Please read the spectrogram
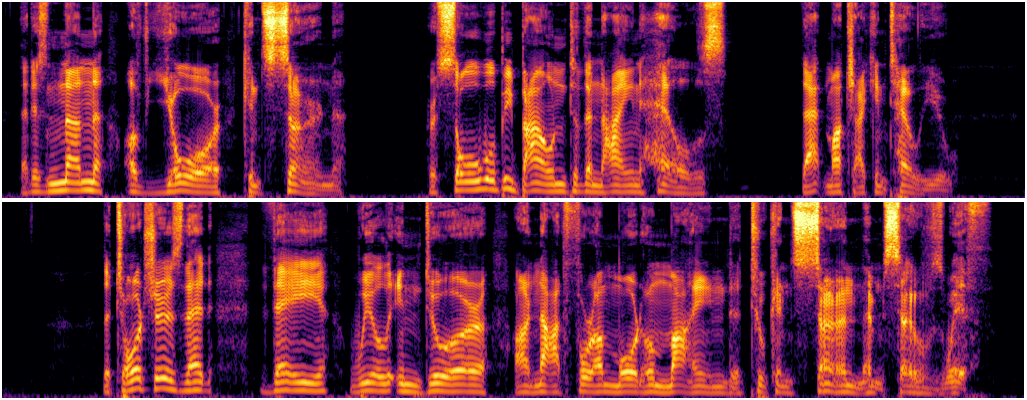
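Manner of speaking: sharp, biting, harsh, snapping dismissive tone. A game master voices Zalamon answering the party, Zalamon snapping harshly. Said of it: "snaps at you guys in a harsh tone".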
